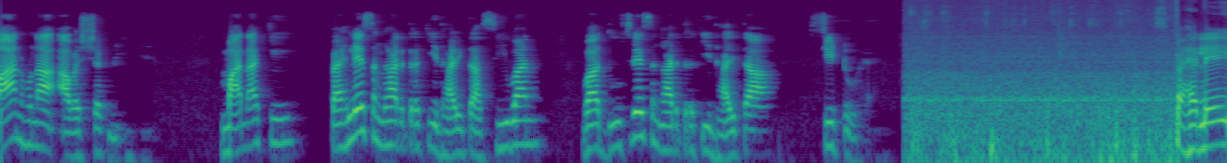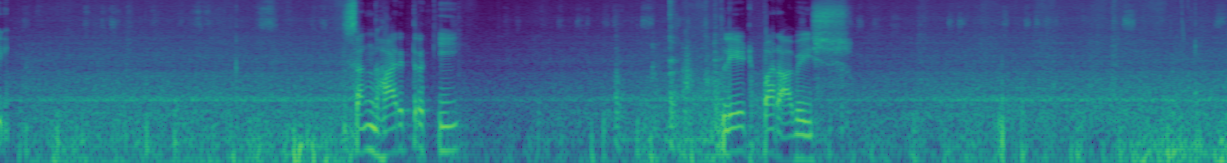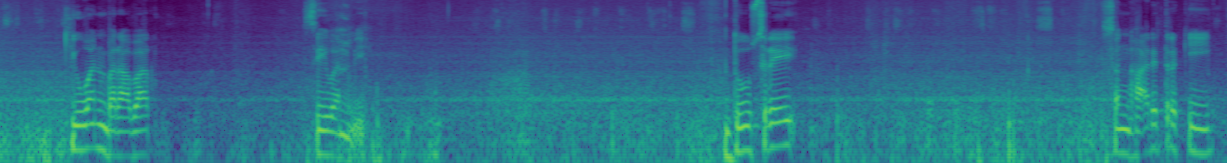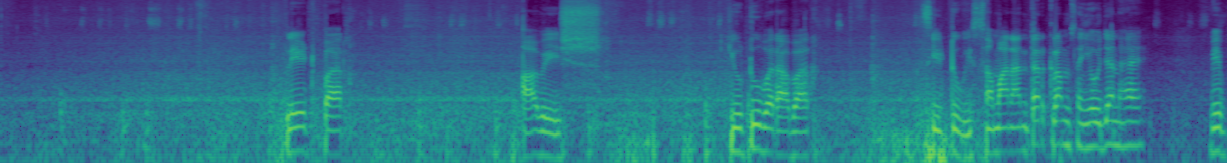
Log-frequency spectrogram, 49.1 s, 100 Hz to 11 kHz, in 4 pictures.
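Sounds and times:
faint hum: 0.0 - 49.0
steady background hiss: 0.0 - 49.0
marker scratching on whiteboard: 9.0 - 16.3, 17.2 - 25.2, 27.7 - 46.8, 47.7 - 49.0.

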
